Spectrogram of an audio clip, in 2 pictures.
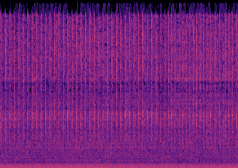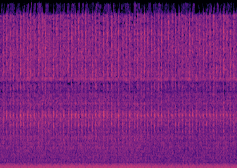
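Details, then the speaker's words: Lawn-Boy mower after brake cable replacement, first flooded and then cleared: steady, even small-engine drone with no misses, surges or knocks; normal running. "no I didn't make a mistake by flooding the engine when I was taking off its stand when I was filming it but it did eventually clear up and everything worked like it was supposed to"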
